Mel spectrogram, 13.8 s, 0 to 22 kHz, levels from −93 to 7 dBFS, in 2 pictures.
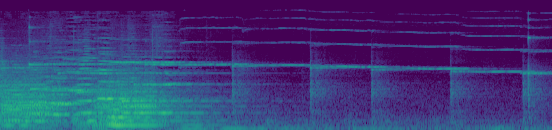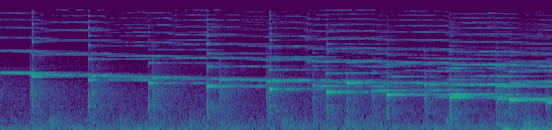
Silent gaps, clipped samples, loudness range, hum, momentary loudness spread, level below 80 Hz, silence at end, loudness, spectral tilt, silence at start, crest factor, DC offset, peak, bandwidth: none; under 0.1%; 14 LU; none; 18 LU; -56 dBFS; 0 s; -34 LUFS; -4.5 dB/octave; 0 s; 20 dB; under 0.1%; -14 dBFS; 17 kHz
